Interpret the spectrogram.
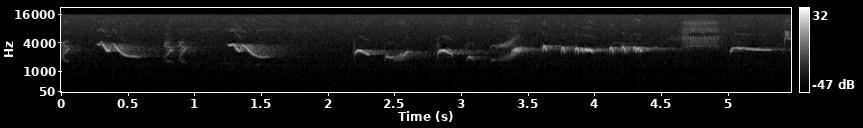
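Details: Japanese thrush singing unseen from high up, apparently copying other birds: a rapid run of loud clear whistles, first two falling slurs then shorter level and rising notes, with a brief high trill, over steady background noise.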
